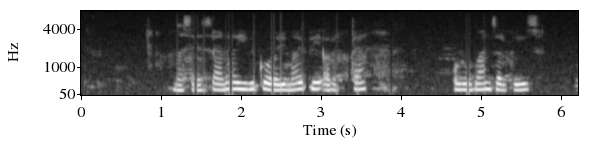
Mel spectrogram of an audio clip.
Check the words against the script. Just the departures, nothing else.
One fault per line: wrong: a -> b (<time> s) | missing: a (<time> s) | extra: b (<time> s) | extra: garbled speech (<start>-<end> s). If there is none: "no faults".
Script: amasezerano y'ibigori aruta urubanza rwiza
extra: mabi (2.6 s)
